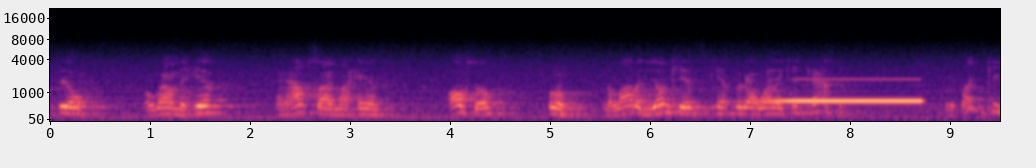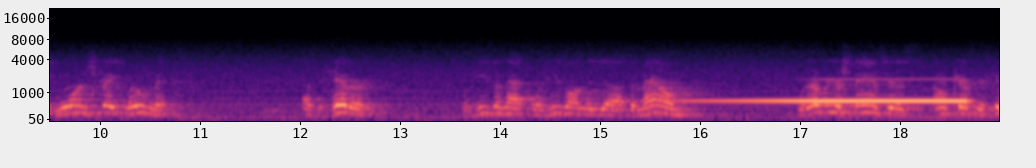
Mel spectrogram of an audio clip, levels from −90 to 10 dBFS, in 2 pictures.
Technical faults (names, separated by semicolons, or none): loudspeaker feedback squeal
